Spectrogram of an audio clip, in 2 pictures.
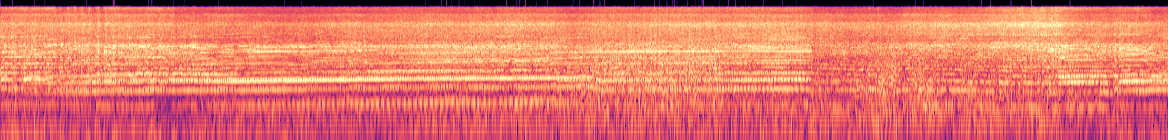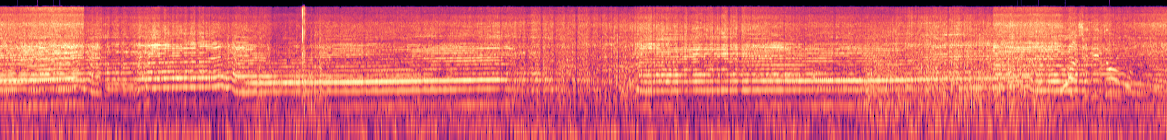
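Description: A motorcycle engine roars up close, rising and falling in pitch as it shifts gears.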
